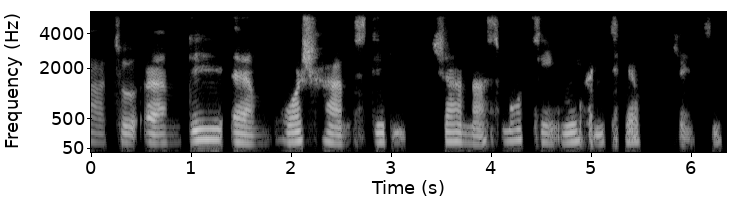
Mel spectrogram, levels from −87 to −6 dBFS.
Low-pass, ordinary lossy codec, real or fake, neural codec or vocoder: 5.4 kHz; Opus, 24 kbps; real; none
